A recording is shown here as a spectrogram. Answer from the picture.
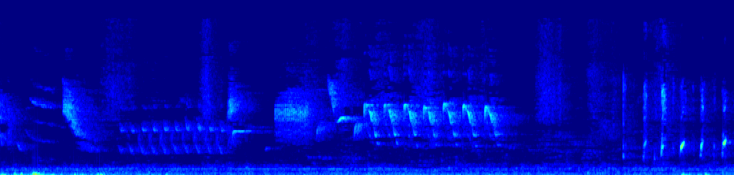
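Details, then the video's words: Wild European goldfinch in song outdoors, giving fast buzzy trills and rolling twittered phrases high in pitch, ending with a burst of rapid clicking chips, with constant low background rumble and a faint steady hum. "Chant chardonneret dans la nature غناء الحسون في الطبيعة"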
